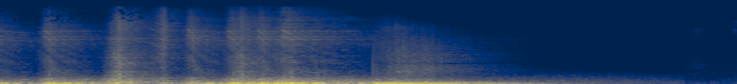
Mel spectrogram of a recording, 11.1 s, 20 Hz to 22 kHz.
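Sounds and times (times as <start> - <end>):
deep rumble: 0.0 - 10.2
whooshing sweeps: 1.4 - 8.3.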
